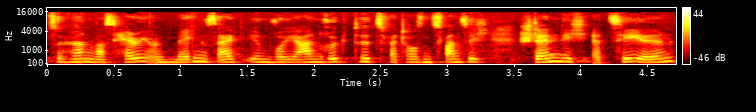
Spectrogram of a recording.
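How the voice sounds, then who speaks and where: A woman talks in a normal speaking voice at medium pitch. Her intonation stays fairly even. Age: 20s. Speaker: royals expert, journalist. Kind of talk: casual chat.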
